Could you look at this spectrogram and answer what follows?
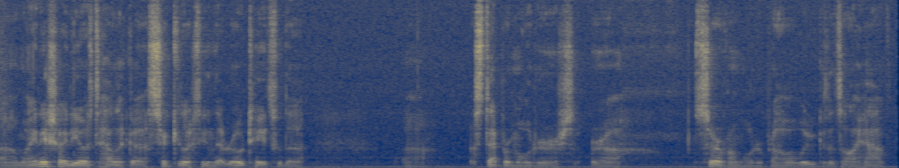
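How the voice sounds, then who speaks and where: Speaking at a very fast pace yet with long, frequent pauses, a man with a very deep, low pitch and a dark, mellow tone uses vocal fry, lively intonation and big swings in loudness. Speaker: maker and programmer vlogger. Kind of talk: casual project vlog. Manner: halting, many fillers; self-deprecating, unpolished.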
